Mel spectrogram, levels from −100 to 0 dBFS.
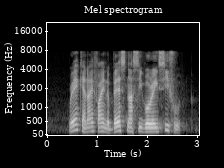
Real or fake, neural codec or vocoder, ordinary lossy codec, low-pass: fake; codec, 16 kHz, 2 kbps, FunCodec, trained on LibriTTS, 25 frames a second; none; none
